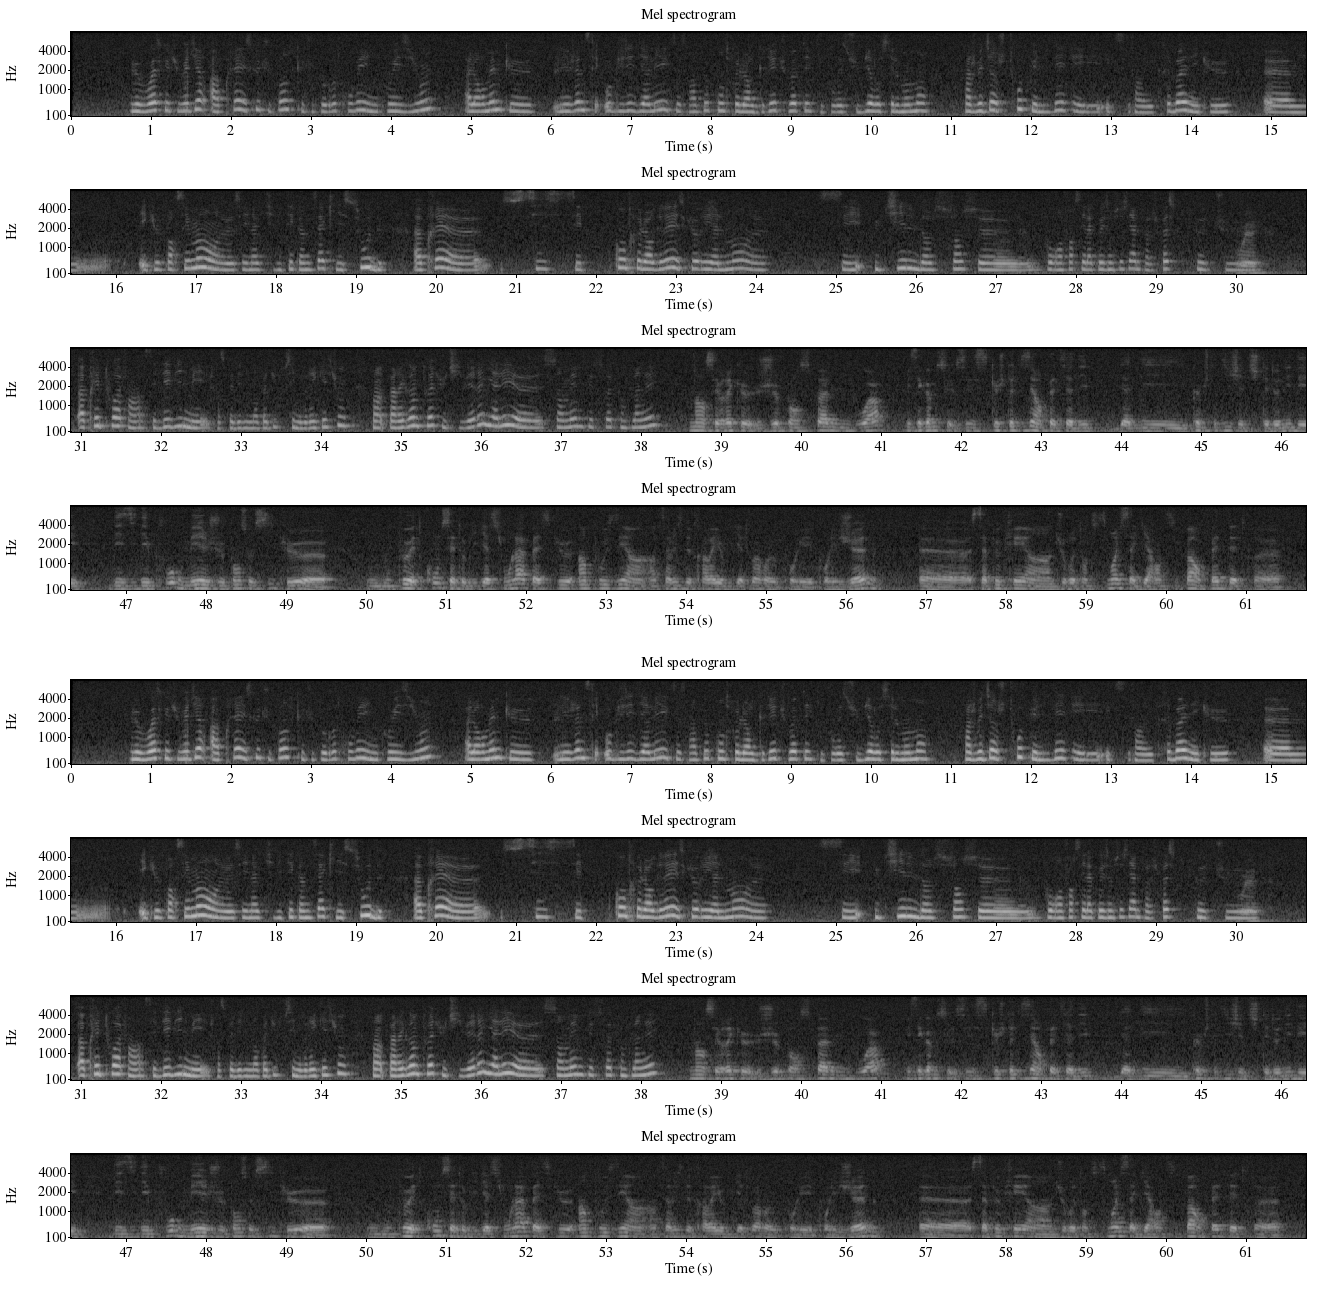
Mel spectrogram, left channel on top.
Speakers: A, on the right; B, on the left.
A: Je vois ce que tu veux dire. Après, est-ce que tu penses que tu peux retrouver une cohésion alors même que les jeunes seraient obligés d'y aller et que ce serait un peu contre leur gré, tu vois, peut-être qu'ils pourraient subir aussi le moment. Enfin, je veux dire, je trouve que l'idée est, ex- enfin, est très bonne et que, euh, et que forcément, euh, c'est une activité comme ça qui est soude. Après, euh, si c'est contre leur gré, est-ce que réellement, euh, c'est utile dans le sens, euh, pour renforcer la cohésion sociale? Enfin, je sais pas ce que tu
B: Ouais.
A: après, toi, enfin, c'est débile, mais enfin, c'est pas débile, non, pas du tout, c'est une vraie question. Enfin, par exemple, toi, tu t'y verrais y aller euh, sans même que ce soit ton plein gré?
B: Non, c'est vrai que je pense pas m'y voir, mais c'est comme ce, c'est ce que je te disais en fait. Il y a des, il y a des, comme je t'ai dit, j'ai- je t'ai donné des, des idées pour, mais je pense aussi que euh, on, on peut être contre cette obligation-là parce que imposer un, un service de travail obligatoire euh, pour les, pour les jeunes, euh, ça peut créer un, du retentissement et ça garantit pas en fait d'être euh,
